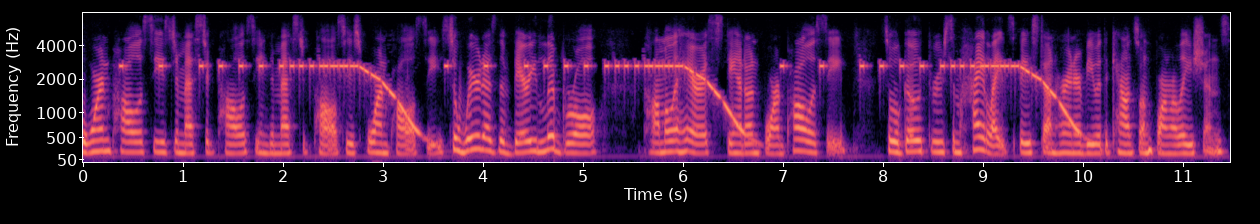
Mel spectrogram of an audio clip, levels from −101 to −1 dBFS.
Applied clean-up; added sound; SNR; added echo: none; Alarm; 1 dB; none.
